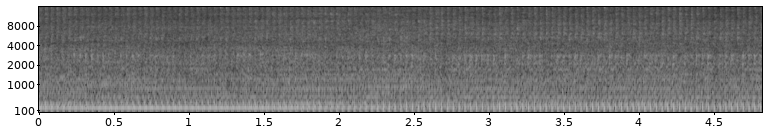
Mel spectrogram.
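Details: 40-year-old Briggs 11HP lawn tractor on its test run after an emergency field repair, shroud and hood refitted: a strong, even exhaust beat of about 220 pulses a minute at steady pitch, no misses or knocks. The engine runs healthy.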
